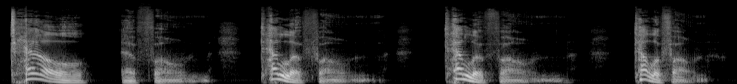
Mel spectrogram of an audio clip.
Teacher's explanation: Did you say 3 beats and the strong syllable is number 1? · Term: strongest syllable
